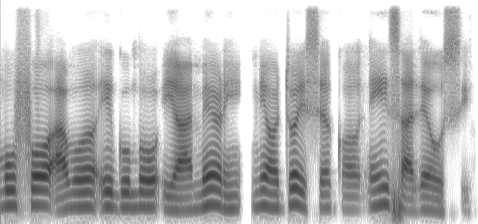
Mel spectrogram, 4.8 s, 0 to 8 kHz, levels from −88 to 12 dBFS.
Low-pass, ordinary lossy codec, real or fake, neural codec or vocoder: 7.2 kHz; none; fake; codec, 24 kHz, 0.9 kbps, WavTokenizer, large speech release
